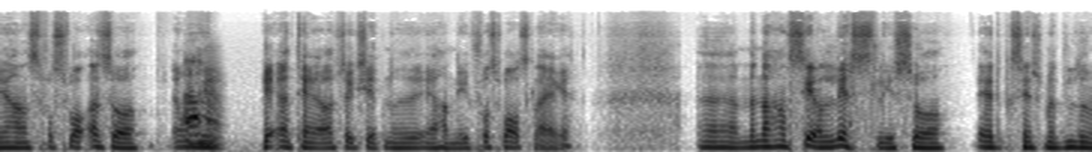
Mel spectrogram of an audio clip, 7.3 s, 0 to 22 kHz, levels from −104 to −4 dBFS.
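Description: From 1.39 to 1.78 s the speech turns into a buzzy smear of the last sound, fading over about 0.36 s before resuming at "att shit", with that stretch gone. This is likely a long network dropout, the receiver filling the gap itself.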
